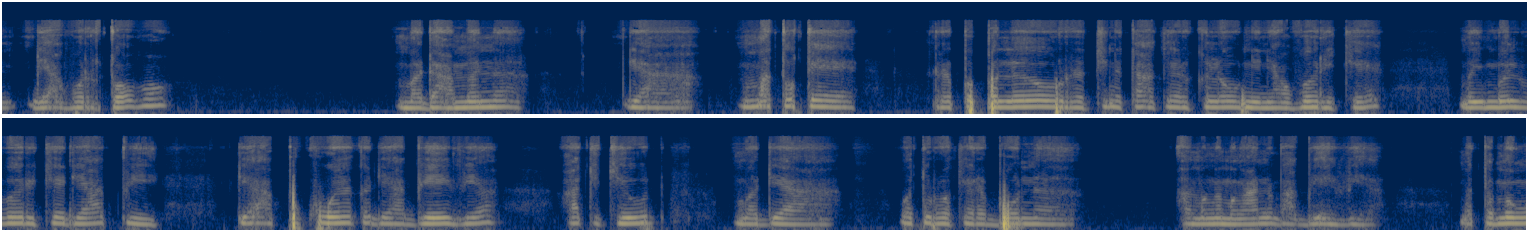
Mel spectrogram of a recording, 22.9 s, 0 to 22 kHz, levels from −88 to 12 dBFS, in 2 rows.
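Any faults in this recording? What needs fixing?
Opus compression, throughout the clip: the speech sounds muffled and hoarse, with plainly audible codec damage and nothing above 12.1 kHz. This is likely Opus in its hybrid speech mode with a super-wideband limit, which fits a bitrate around 16 kbps. To prevent it, encode at a higher Opus bitrate so the encoder keeps full bandwidth and stays out of its low-rate speech mode.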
